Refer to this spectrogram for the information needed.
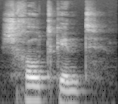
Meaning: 1. a small child, easy to take on an adult's lap 2. a child which enjoys sitting on the lap 3. a coddled, pampered child
- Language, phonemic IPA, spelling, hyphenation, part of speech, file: Dutch, /ˈsxoːt.kɪnt/, schootkind, schoot‧kind, noun, Nl-schootkind.ogg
